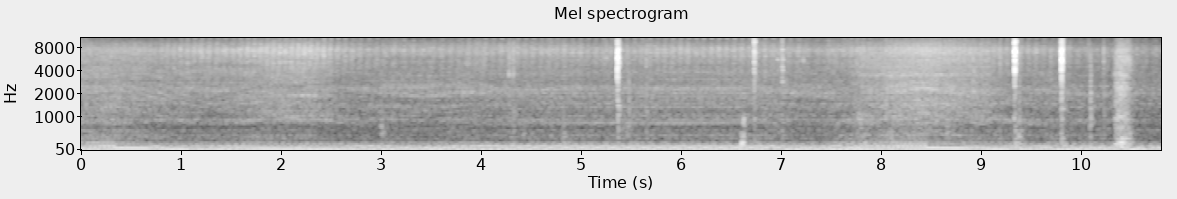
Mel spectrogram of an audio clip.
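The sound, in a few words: 1968 VW Beetle engine reversing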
